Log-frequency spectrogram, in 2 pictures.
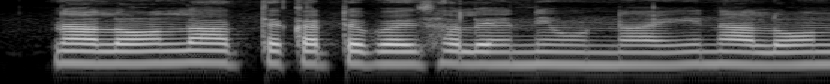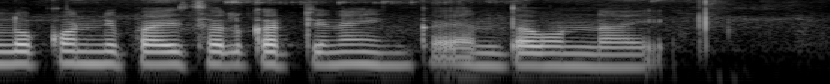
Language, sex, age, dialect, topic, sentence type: Telugu, female, 31-35, Telangana, banking, question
